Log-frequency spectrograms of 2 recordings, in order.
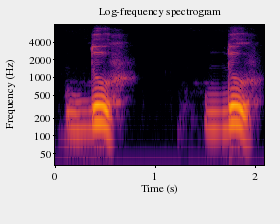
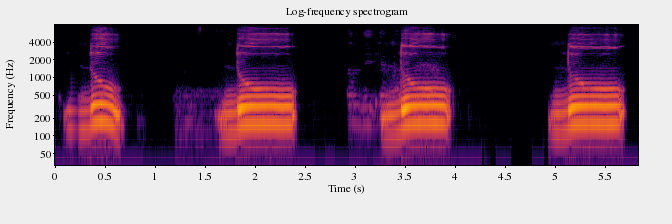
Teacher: শেষে একটু হর মতো ধ্বনি চলে আসলো বাতাসের। তো এটাকে আরেকটু নিয়ন্ত্রণ করা।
